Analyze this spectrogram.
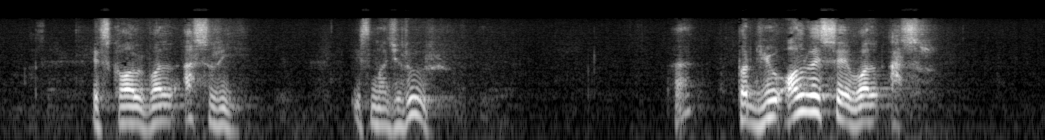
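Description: An older man speaks calmly and warmly through a close microphone, in short phrases with pauses.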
